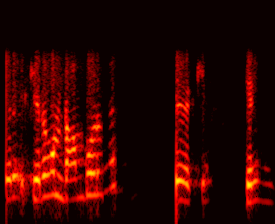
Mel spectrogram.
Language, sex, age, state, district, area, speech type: Bengali, male, 45-60, West Bengal, Jhargram, rural, conversation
